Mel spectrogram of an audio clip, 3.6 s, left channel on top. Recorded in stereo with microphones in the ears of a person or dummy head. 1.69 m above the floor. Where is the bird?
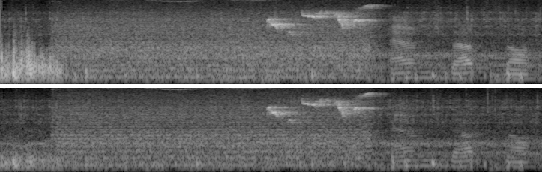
10° left (ahead or behind), 2.5 m.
